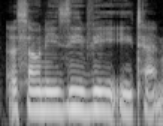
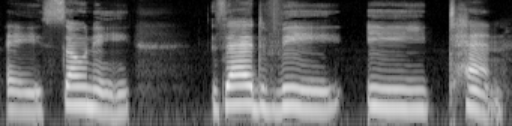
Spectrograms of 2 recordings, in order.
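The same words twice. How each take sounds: First: The letter Z is said the American way. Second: The letter Z is said in a non-American way.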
